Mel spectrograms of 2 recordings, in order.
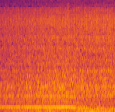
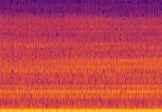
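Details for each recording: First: Toyota Paseo after AC compressor pulley bearing replacement (gas kept in system), engine idling with AC engaged: steady even idle, no grinding, rumbling or squeal from the compressor pulley; the new bearing runs quiet. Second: Toyota Passo idling petrol engine: steady rough whirring drone from a badly worn AC compressor pulley bearing; compressor to be unbolted and moved forward to replace the bearing.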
